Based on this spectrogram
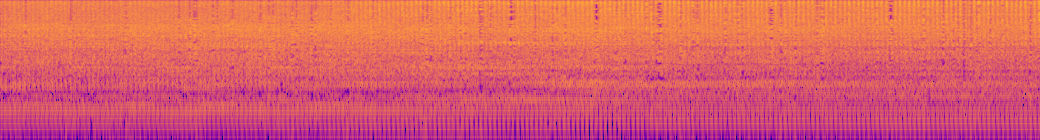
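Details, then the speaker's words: Craigslist mower, fitted earlier with a new starter rope and handle after a broken rope, started with the handle tied down: a loud single-cylinder chug at steady speed with slightly uneven firing, running a bit rough. "Well, a little bit rough. Still run."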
